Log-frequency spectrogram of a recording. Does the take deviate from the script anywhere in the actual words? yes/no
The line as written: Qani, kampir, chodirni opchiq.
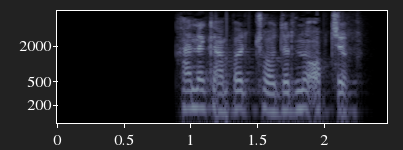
no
